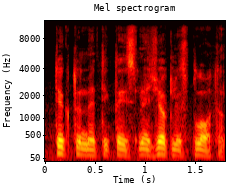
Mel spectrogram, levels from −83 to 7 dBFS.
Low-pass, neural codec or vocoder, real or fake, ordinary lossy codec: 10.8 kHz; none; real; AAC, 48 kbps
